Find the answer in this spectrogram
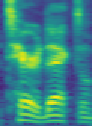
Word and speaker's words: pterodactyl: Why can't you hear a a pterodactyl going to the bathroom? See, Mike knows this one. I don't know this one. Because the P is silent.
